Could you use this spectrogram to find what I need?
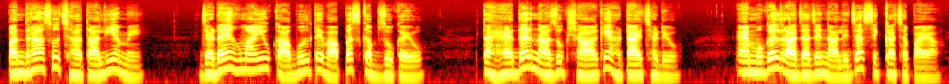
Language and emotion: Sindhi, neutral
